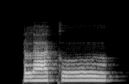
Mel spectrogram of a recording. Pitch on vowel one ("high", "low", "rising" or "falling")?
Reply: high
